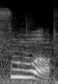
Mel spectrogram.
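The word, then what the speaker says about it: sewer: अब उसको हम सीवर सीवर सीवर सीवर बोलते हैं। दैट्स रोंग। हां। Actually the correct way टू से इट इज सूअर।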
